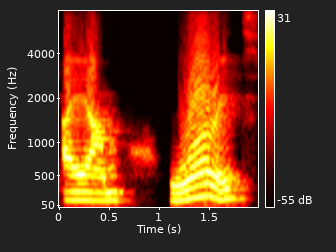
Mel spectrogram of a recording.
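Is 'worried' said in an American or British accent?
British. British accent, with an O vowel in worried. "when British people say this word they say"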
